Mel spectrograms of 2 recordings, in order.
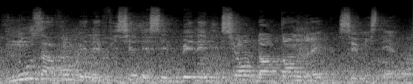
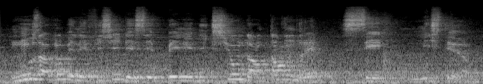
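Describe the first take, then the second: No difference in how they are said.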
